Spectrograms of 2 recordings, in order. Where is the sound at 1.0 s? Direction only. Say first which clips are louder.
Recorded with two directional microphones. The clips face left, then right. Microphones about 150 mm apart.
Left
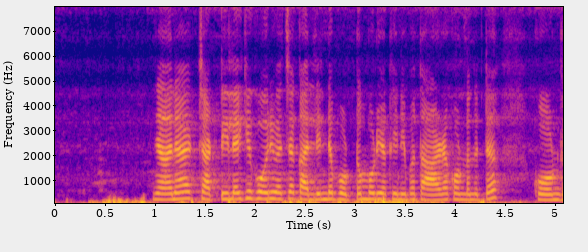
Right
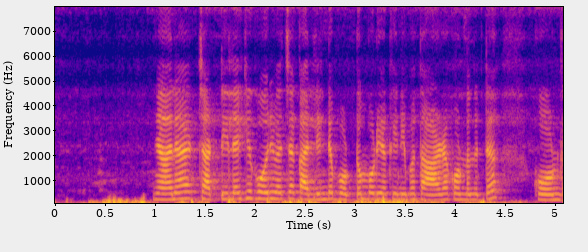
Left 4 dB; 30° left (ahead or behind).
